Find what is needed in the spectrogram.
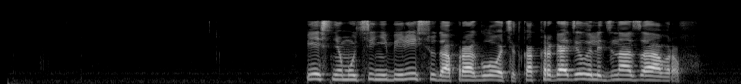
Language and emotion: Russian, angry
